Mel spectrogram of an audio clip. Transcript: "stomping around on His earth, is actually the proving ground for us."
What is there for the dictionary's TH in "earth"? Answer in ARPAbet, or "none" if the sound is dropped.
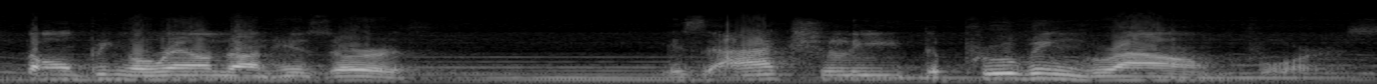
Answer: TH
